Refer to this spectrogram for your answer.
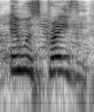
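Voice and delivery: normal talking voice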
